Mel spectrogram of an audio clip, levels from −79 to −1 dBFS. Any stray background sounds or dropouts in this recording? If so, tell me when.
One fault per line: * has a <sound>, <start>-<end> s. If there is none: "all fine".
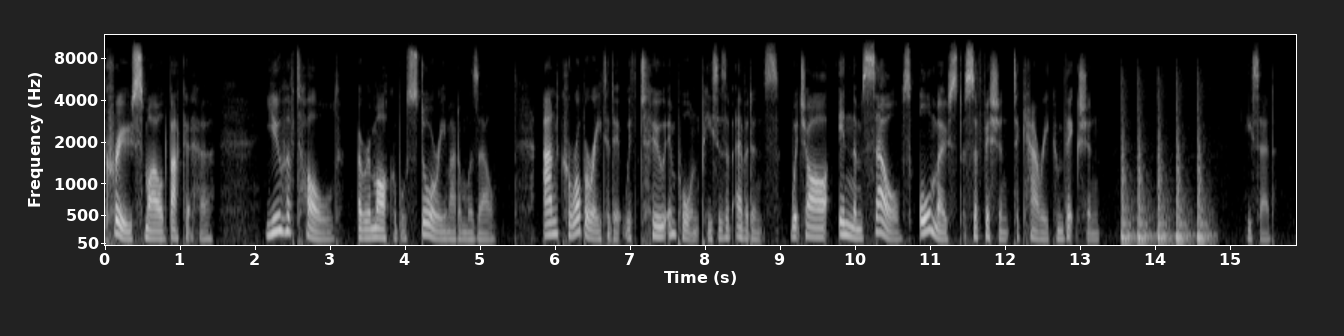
* has a thud, 13.5-14.9 s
